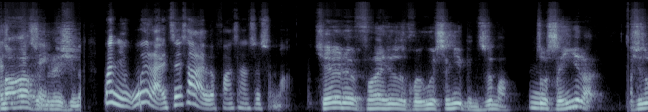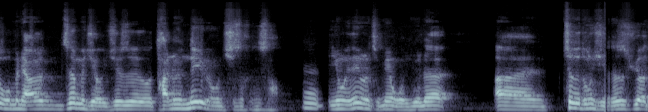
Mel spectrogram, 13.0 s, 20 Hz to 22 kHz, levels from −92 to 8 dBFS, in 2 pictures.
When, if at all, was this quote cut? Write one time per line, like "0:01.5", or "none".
0:03.0
0:06.3
0:12.0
